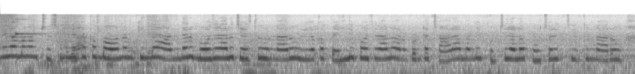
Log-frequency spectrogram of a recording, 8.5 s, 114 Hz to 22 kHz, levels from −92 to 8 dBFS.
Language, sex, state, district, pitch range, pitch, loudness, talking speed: Telugu, male, Telangana, Karimnagar, 335-365 Hz, 345 Hz, -27 LUFS, 120 wpm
